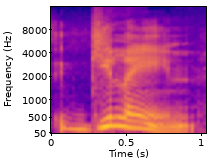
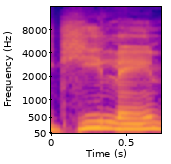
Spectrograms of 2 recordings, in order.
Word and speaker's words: Ghislaine: name so it is it's french uh it is gillane elaine with a hard g um i i think if you were really trying to speak it in french it would be ghee lane but i think to saying for our purposes is fine my pronunciation has evolved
